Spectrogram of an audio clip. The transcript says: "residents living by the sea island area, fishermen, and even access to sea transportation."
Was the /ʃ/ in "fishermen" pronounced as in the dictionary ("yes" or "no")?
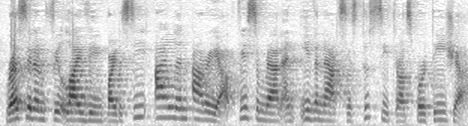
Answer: no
